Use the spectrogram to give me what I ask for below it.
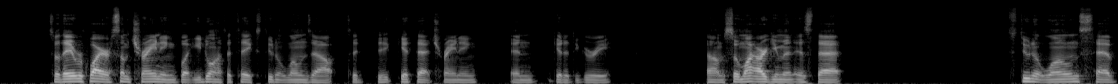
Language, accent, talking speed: English, American, 170 wpm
